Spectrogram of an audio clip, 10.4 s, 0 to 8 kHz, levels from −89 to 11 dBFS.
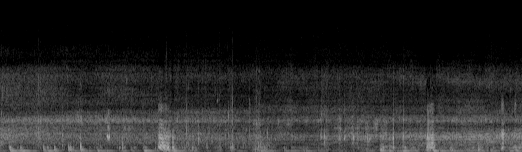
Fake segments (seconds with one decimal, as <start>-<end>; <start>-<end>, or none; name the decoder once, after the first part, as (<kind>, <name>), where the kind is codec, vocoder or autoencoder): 5.3-9.7 (codec, SNAC)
